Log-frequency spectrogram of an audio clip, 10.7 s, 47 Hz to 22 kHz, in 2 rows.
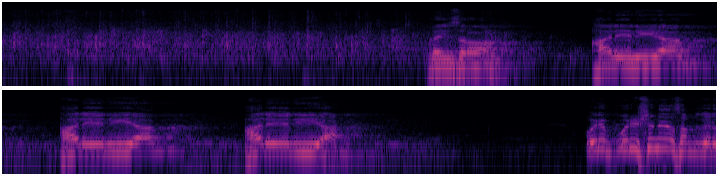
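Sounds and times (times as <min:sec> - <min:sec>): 
church congregation clapping during worship: 0:00.0 - 0:04.4
speech: 0:03.2 - 0:08.1, 0:09.8 - 0:10.7.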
